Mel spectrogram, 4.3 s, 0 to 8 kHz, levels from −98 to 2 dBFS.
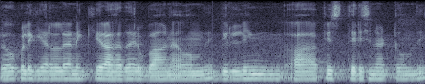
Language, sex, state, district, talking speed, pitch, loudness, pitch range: Telugu, male, Andhra Pradesh, Krishna, 140 wpm, 110 Hz, -21 LUFS, 110-115 Hz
